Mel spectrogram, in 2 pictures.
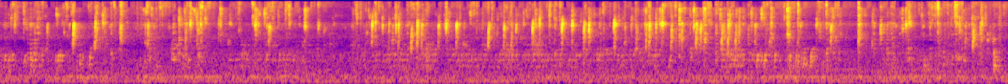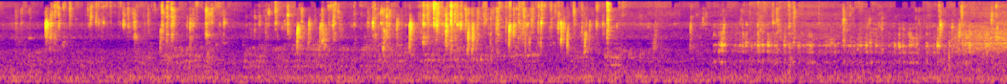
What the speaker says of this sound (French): on rince bien, encore une fois,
